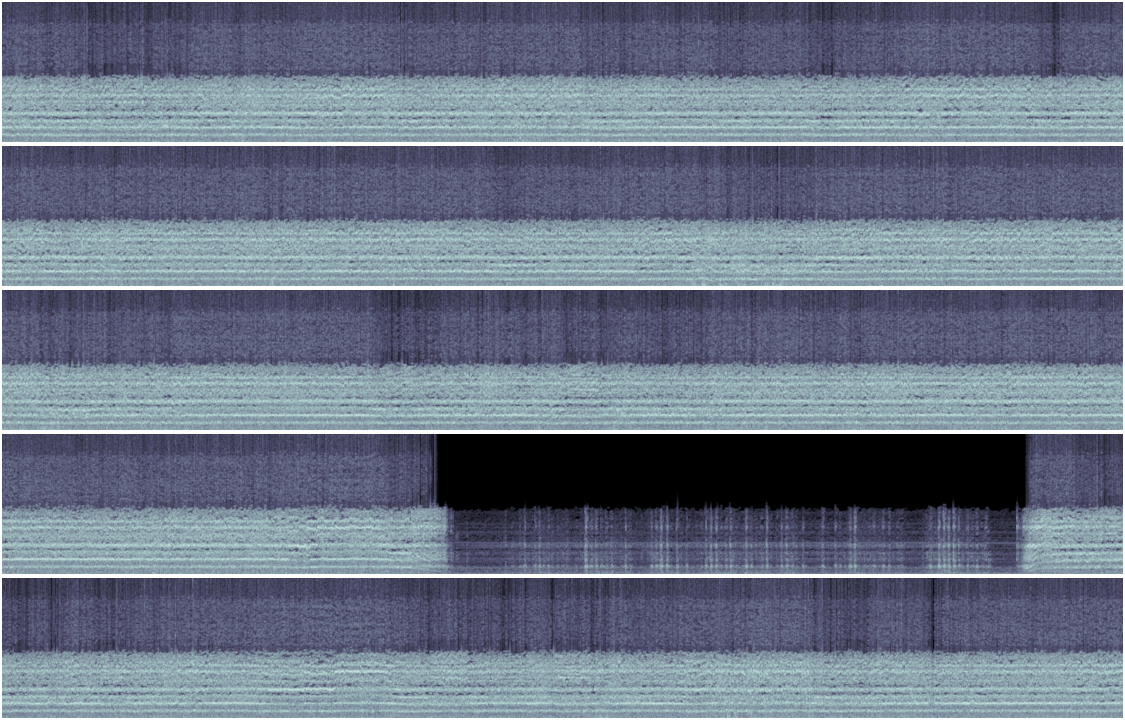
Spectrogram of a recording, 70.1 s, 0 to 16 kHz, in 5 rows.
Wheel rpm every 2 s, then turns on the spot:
220, 230, 220, 230, 230, 230, 230, 230, 230, 230, 230, 220, 220, 230, 230, 230, 230, 230, 230, 230, 230, 230, 230, 190, 20, 20, 20, 80, 230, 230, 220, 220, 230, 220, 230.
48-54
